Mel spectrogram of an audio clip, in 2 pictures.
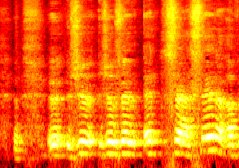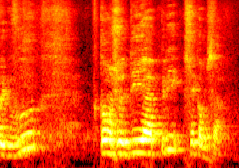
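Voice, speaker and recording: Amid noticeable background noise and audible room echo, a man talks very slowly at a high pitch, with very wide pitch swings, big swings in loudness and long, frequent pauses. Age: 70s. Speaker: classic car restorer. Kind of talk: casual interview. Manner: halting, many hesitations.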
